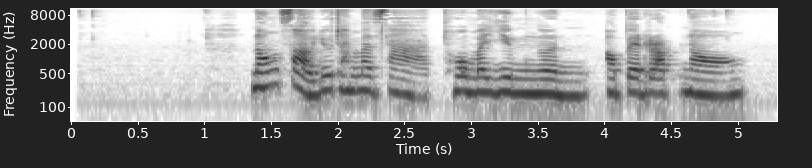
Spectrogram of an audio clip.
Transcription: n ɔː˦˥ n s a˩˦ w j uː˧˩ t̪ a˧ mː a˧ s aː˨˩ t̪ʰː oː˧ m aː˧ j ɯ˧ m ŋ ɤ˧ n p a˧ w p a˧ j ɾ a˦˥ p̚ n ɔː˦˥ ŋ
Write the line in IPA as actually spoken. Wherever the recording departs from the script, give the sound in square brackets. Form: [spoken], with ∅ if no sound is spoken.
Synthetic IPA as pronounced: n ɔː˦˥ [ŋ] s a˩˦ w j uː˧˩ [t̪ʰ] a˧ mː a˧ s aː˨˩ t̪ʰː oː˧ m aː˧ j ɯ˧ m ŋ ɤ˧ n [ʔ] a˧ w p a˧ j ɾ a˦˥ p̚ n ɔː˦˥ ŋ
